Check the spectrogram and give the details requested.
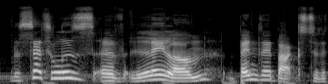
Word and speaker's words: Leilon: This is pronounced Leylon.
